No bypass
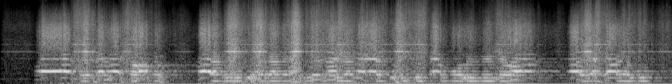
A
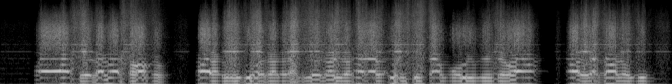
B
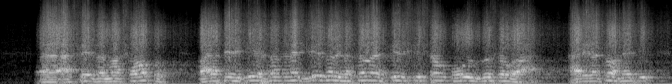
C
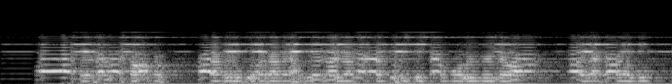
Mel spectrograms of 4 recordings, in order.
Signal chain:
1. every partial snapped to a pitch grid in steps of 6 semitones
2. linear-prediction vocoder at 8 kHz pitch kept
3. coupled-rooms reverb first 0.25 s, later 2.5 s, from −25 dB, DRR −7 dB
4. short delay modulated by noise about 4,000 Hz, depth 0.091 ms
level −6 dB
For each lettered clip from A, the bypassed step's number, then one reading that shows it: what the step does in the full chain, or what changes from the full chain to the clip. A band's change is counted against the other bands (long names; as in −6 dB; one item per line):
3, 250 Hz band +4.5 dB
1, change in momentary loudness spread −3 LU
4, 4 kHz band −15.5 dB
